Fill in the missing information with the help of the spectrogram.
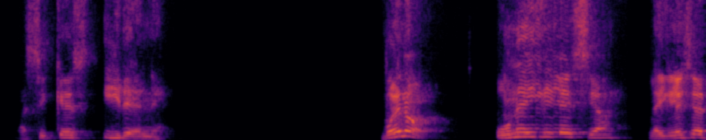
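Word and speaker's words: εἰρήνη: De hecho, no se dice eirene, eh, aquí yo estoy diciendo mal. De hecho, se dice tal cual Irene, porque cuando hay una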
